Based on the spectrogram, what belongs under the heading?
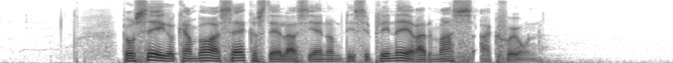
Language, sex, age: Swedish, male, 61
